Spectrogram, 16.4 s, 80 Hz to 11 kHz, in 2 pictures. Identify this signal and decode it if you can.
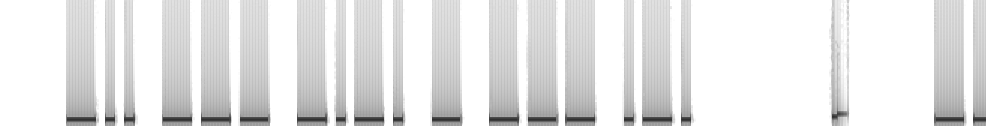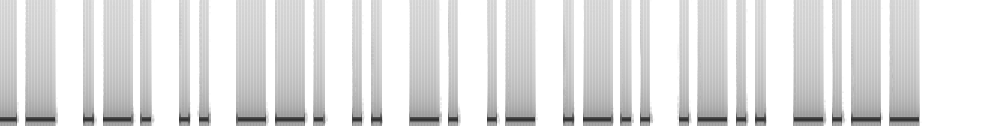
Morse code, heard as a keyed tone, about 15 wpm, 700 Hz. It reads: DOCTOR ORIGINALLY
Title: Sentences from Top 1500 Words - New Word Drill - 15wpm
